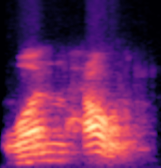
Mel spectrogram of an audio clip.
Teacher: Wan har, wan har. Kemudian ra-nya ini juga dibaca tafkhim, dibaca tebal. Wan har. Jadi tebalnya ra seperti itu kira-kira.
